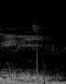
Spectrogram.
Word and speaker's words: knead: When you're making dough, that's called knead. Need.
